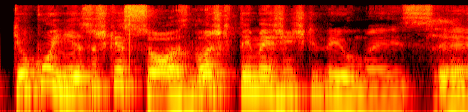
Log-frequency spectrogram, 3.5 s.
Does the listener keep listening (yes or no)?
yes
